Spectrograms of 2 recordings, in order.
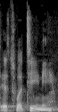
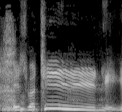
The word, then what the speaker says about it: Eswatini: Dawood Mondi says Eswatini. – Yeah, Eswatini. You see, he knows he can pronounce the word properly with tajweed in it. Eswatini. You must pull it a little bit, Mondi.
